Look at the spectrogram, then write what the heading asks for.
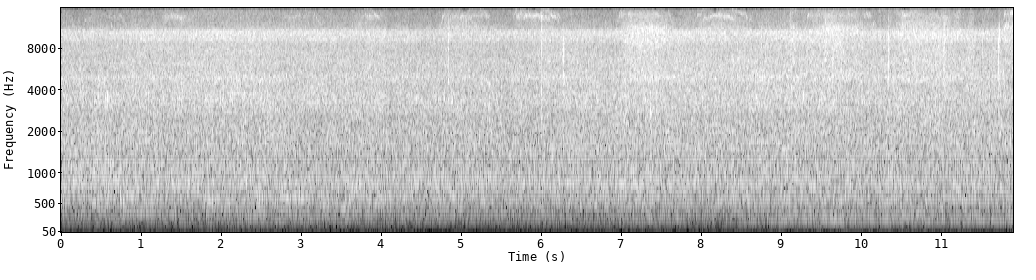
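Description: Only a steady broadband rush like distant traffic or flowing water, with a faint low hum joining near the end; no animal calls.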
